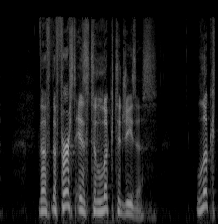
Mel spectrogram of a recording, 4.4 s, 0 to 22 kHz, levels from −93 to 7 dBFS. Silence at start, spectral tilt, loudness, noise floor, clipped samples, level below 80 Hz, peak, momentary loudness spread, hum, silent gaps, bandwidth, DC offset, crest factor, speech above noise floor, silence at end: 0.8 s; -3.5 dB/octave; -37 LUFS; -81 dBFS; under 0.1%; -82 dBFS; -20 dBFS; 18 LU; none; none; 17 kHz; under 0.1%; 22 dB; 43 dB; 0.05 s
